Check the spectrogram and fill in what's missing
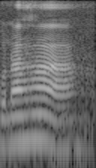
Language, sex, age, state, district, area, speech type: Sanskrit, male, 18-30, Karnataka, Yadgir, urban, spontaneous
